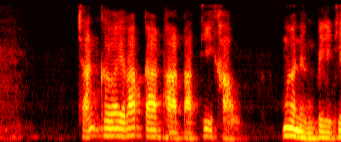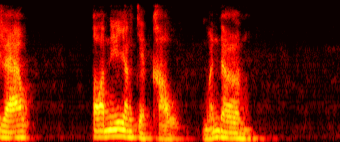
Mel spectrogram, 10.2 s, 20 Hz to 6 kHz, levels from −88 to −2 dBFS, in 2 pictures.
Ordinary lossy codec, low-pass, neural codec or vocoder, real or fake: none; 5.4 kHz; codec, 16 kHz, 4 kbps, FreqCodec, smaller model; fake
